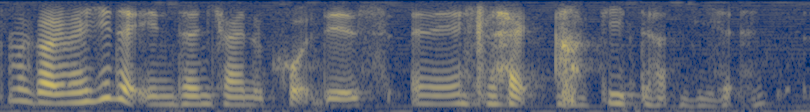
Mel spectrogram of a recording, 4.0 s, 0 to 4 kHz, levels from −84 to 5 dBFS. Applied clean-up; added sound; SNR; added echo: none; none; none; none.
